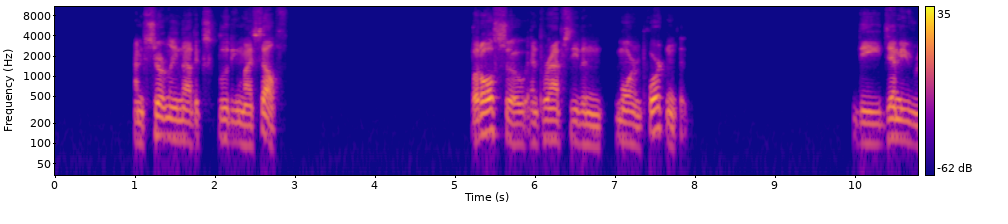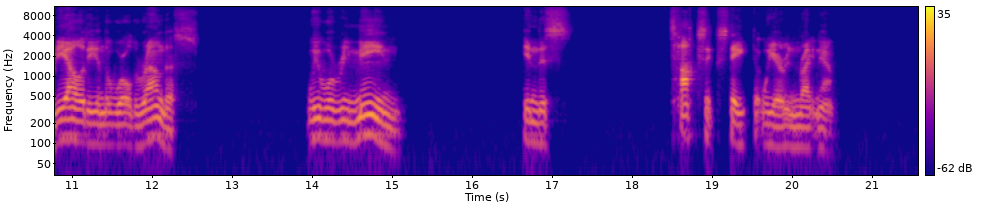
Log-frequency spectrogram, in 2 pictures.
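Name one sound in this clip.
An older man speaks slowly and calmly into a close microphone, with long pauses.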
